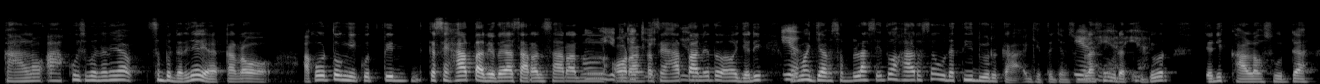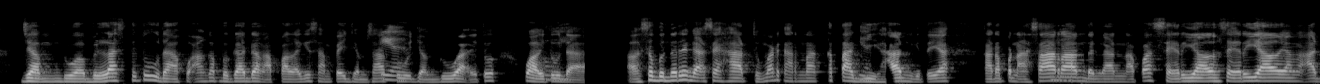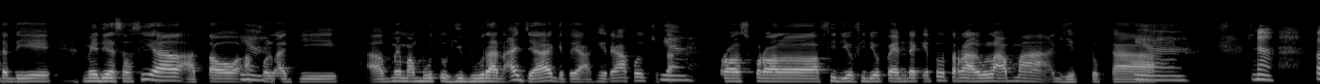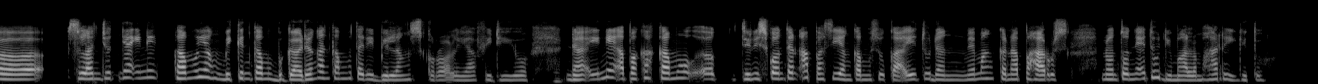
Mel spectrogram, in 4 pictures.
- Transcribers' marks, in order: in English: "scroll-scroll"; other background noise; in English: "scroll"
- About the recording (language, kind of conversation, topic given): Indonesian, advice, Bagaimana kebiasaan begadang sambil menonton layar dapat merusak waktu tidur saya?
